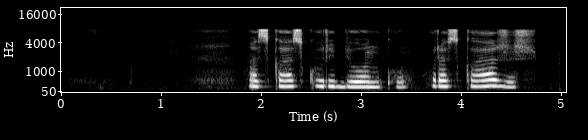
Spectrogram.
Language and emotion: Russian, sad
